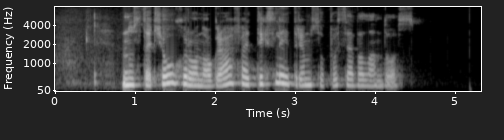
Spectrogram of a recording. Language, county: Lithuanian, Telšiai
